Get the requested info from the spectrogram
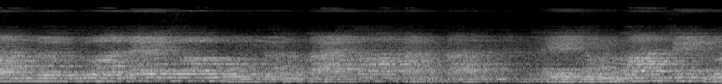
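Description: Voices singing a slow hymn in long held notes, with a short lull about five seconds in.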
